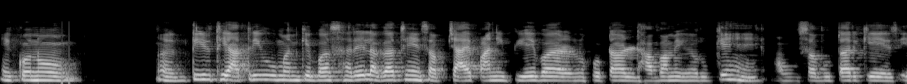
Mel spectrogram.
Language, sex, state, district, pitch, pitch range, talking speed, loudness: Chhattisgarhi, female, Chhattisgarh, Raigarh, 185 Hz, 175-200 Hz, 150 wpm, -17 LUFS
